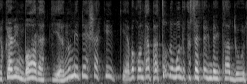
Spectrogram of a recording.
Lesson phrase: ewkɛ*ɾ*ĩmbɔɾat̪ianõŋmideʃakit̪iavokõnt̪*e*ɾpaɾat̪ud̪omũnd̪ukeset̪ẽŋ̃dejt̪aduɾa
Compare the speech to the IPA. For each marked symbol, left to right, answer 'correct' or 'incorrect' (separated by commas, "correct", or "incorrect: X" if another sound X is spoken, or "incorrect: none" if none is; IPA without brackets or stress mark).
correct, incorrect: a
